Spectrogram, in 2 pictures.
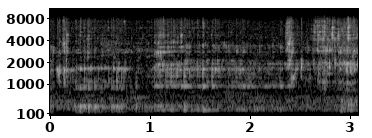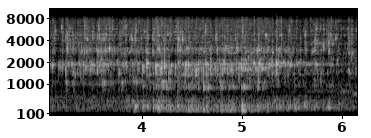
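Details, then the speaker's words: Sears Kenmore dishwasher after a clogged drain tube was cleaned, cancel pressed to drain: steady rush and gurgle of water, no pump grinding or rattle; draining normally, fixed. "we're going to press cancel to get the drainage working and we should see water shootout or noises of the water right there looking good"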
